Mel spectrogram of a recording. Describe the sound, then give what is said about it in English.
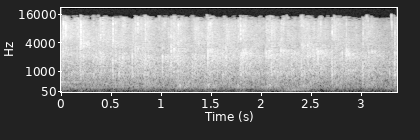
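An audience claps steadily, a dense, even patter of many hands that holds a fairly constant level for a few seconds with no voices standing out. “Yeah, you can clap.”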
